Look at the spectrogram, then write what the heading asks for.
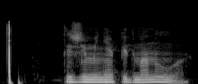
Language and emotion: Russian, neutral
